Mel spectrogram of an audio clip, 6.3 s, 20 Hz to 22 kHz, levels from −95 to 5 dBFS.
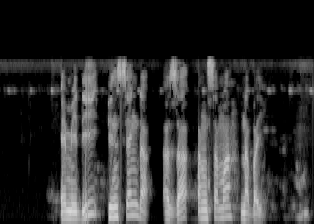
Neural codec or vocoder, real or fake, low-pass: none; real; 7.2 kHz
